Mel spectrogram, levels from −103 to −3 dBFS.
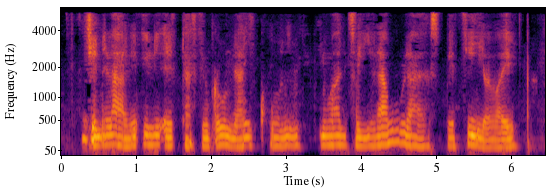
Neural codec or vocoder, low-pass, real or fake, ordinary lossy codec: codec, 16 kHz in and 24 kHz out, 0.6 kbps, FireRedTTS-2 codec; 5.4 kHz; fake; MP3, 32 kbps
